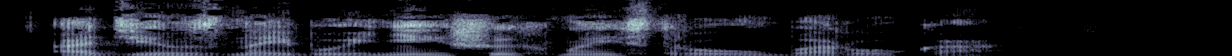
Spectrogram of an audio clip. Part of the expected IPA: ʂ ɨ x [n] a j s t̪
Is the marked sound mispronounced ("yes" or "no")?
yes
